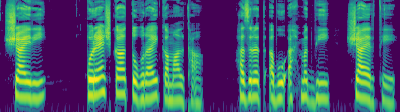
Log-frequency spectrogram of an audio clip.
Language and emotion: Urdu, neutral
